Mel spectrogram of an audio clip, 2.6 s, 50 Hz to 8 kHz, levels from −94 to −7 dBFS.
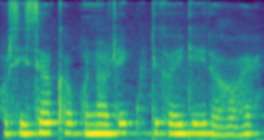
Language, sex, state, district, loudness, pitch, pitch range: Hindi, female, Arunachal Pradesh, Papum Pare, -13 LUFS, 200 Hz, 195-205 Hz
